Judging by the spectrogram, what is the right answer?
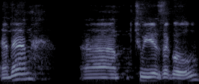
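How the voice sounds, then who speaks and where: Speaking with a strong Brazilian accent, a man talks at a medium pitch. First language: Portuguese. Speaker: science diplomacy researcher, former government science manager. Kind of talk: interview.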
